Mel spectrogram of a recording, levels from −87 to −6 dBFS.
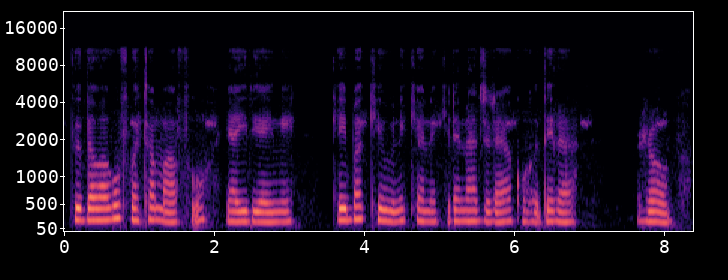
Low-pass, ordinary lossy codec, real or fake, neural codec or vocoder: none; none; fake; codec, 24 kHz, 6 kbps, HILCodec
